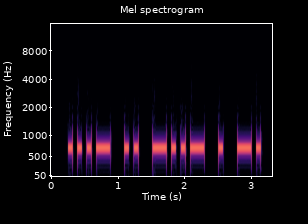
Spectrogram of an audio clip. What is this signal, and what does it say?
Morse code, heard as a keyed tone, about 17 wpm, 700 Hz. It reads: VIXEN
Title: Pangram Challenge v2 - 17wpm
